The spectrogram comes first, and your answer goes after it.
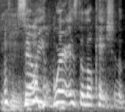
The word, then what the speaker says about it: Siri: Siri. Siri. Siri. C-I-R-I. S-I-R-I. S-I-R-I. Yeah. Just almost like the...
